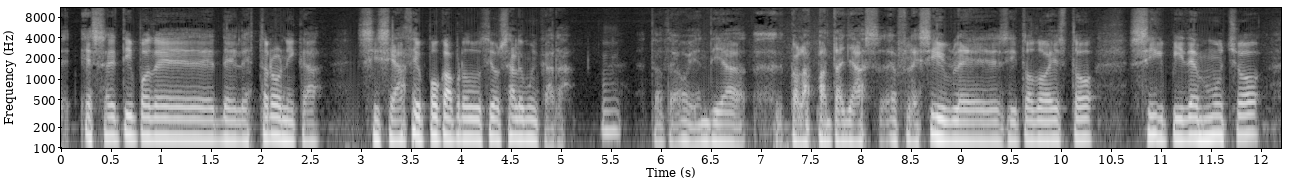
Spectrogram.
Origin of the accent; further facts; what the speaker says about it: Extremadura, Spain; now in Mallorca, Spain; Yo soy extremeño, pero yo amo Mallorca.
